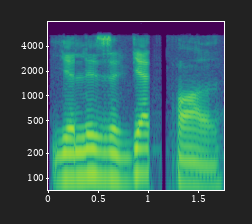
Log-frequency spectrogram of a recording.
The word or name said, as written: Yelizavetpol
